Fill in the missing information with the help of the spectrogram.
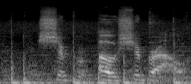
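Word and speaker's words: Xbr'aal: Note ahead of the curve, when saying Turali names, X is usually pronounced as she, or sh, okay. So in this case, Shabral.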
